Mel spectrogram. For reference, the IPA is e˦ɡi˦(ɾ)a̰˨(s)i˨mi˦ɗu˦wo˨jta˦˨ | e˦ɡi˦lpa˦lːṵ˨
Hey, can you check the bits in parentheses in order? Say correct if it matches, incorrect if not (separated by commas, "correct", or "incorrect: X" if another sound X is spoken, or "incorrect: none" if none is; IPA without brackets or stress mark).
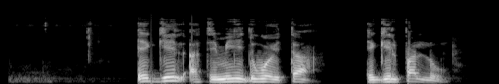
incorrect: l, incorrect: t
